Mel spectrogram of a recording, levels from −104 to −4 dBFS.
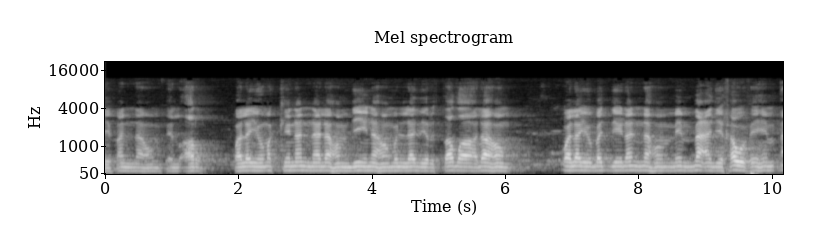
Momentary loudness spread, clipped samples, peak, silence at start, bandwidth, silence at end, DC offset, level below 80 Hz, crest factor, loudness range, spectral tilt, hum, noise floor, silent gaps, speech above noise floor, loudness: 9 LU; under 0.1%; -6 dBFS; 0 s; 11.5 kHz; 0 s; under 0.1%; -52 dBFS; 18 dB; 3 LU; -6 dB/octave; none; -47 dBFS; none; 23 dB; -24 LUFS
